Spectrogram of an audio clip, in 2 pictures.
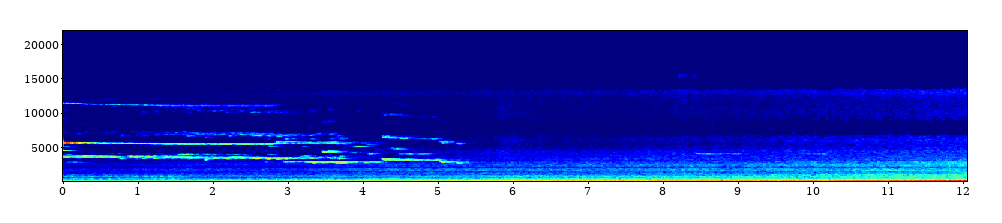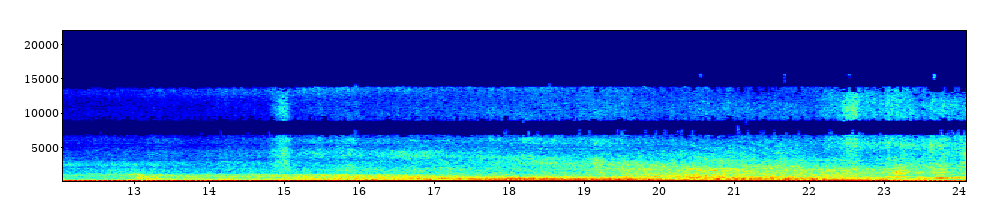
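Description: A GO Transit commuter train of bilevel coaches rolls past, with a high wheel squeal that fades away over the first few seconds. Then the rumble grows as the MP40PH-3C diesel locomotive pushing at the rear comes past. Its engine drone is loudest about two-thirds of the way through and eases off near the end.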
